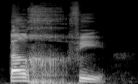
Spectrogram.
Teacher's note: Huruf kha ni datang daripada ni, hujung kerongkong kita. Hampir dengan anak tekak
